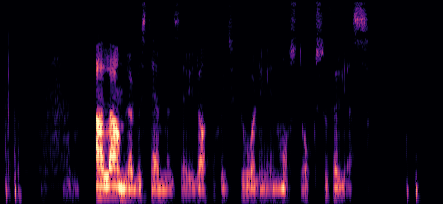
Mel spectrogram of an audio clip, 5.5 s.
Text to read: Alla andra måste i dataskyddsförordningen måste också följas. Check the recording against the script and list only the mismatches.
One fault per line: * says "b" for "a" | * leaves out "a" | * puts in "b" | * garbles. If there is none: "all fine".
* says "bestämmelser" for "måste"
